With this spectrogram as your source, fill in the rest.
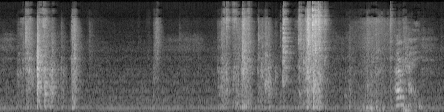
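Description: A metal whisk is pulled from a drawer of kitchen utensils, giving several bursts of clattering and clinking metal with quieter gaps between, close by and fairly soft.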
